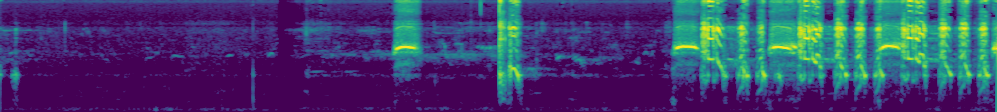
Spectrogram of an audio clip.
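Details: Grey francolin pair, teetar, recorded while hunting partridge: after near silence and two isolated sharp notes, a loud rapid series of ringing, clicking calls bursts out and continues without pause to the end.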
